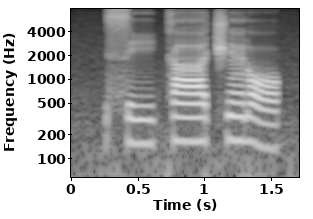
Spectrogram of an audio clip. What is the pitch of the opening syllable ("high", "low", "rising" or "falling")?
low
